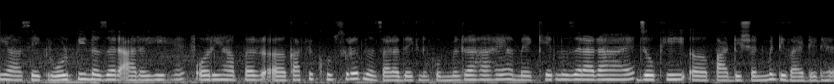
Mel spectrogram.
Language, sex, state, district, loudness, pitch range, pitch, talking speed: Hindi, female, Bihar, Lakhisarai, -21 LUFS, 195-225 Hz, 215 Hz, 230 wpm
